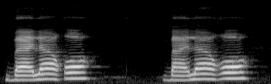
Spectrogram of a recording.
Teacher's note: غین موٹے حروفوں میں سے ہے تو ہم نے اس کو غین نہیں پڑھنا، اس کو موٹا کر کے ہی ادا کرنا ہے تاکہ اس کی صفت ہے وہ برقرار رہے۔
